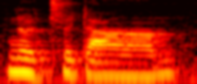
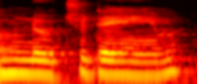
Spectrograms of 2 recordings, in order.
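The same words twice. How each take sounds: First: It is said with a French accent. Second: It is said with an American accent. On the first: The speaker calls it right. "Say it in my French accent" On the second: The speaker calls it wrong. "saying that with an American accent"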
